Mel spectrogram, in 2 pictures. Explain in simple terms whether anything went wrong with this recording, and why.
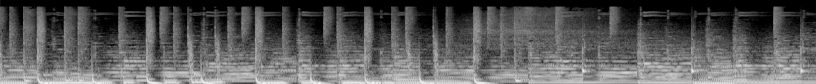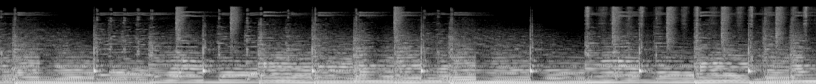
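Nothing went wrong: no technical faults are audible anywhere in the recording.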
